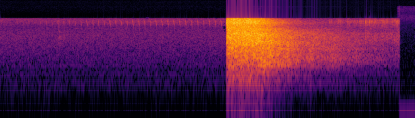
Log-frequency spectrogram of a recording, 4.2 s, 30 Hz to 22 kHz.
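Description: A single shot from a Howa 1500 bolt-action rifle in .308 firing a hot-loaded 110-grain Hornady V-Max round, about two seconds in: a sharp, very loud report that trails off over about a second.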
